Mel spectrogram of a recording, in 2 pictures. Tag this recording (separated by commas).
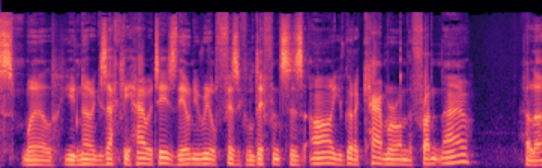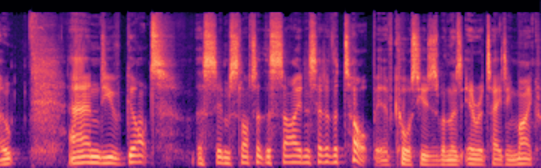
Speech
